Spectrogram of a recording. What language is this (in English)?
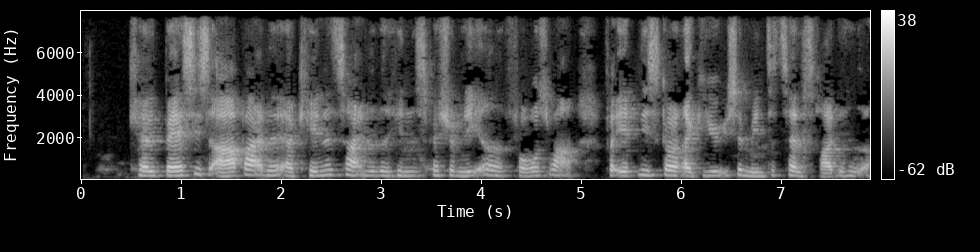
Danish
